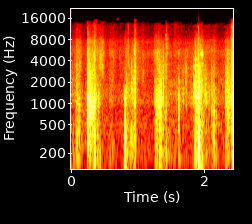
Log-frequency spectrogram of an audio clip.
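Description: Footsteps of a hiker walking on a dirt forest trail scattered with leaves, about two steps a second. The step near the end is the loudest.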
